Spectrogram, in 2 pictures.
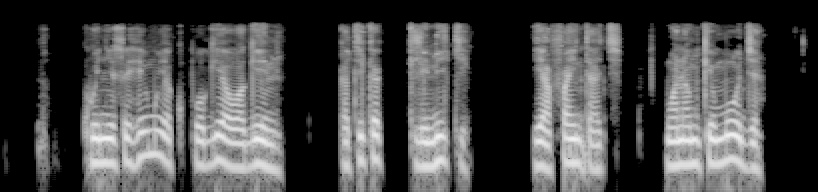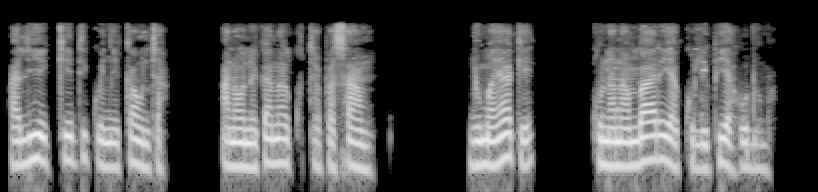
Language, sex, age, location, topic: Swahili, male, 25-35, Nakuru, health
